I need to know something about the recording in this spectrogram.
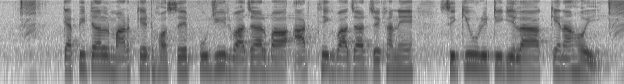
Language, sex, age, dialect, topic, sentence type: Bengali, male, 18-24, Rajbangshi, banking, statement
